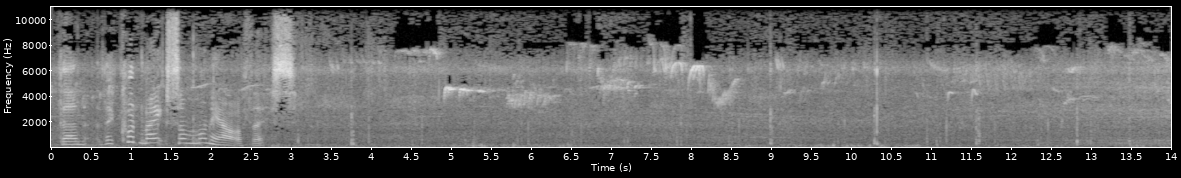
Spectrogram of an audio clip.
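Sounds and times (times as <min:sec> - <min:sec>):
footsteps on pavement: 0:00.0 - 0:14.0
low street rumble: 0:00.0 - 0:14.0
bird chirps: 0:03.2 - 0:10.0, 0:10.8 - 0:14.0.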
